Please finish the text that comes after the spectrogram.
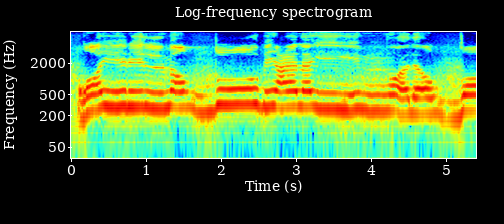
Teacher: دیکھیے قاعدہ کیا ہے، یا ساکن ہے، یا ساکنی سے پہلے زبر ہو تو یالین ہوگا، اس کو نرمی کے ساتھ ادا کرنا ہے، اور را کے نیچے زیر ہے تو را کو ہم باریک پڑھیں گے، ٹھیک ہے۔ اور دیکھیے واو ساکن سے پہلے ضاد کے اوپر پیش ہے تو واو مدہ ہوگا، واو مدہ کو ایک الف برابر کھینچ کر کے پڑھیں گے اور ایک الف کی مقدار یعنی 1 سیکنڈ کھینچ کر کے پڑھنا ہے۔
